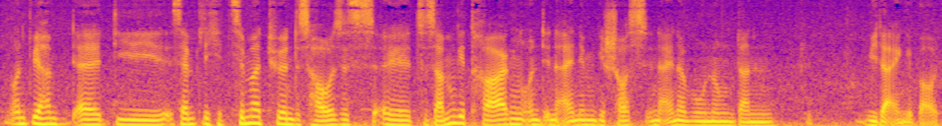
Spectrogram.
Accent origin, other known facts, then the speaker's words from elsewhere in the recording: Munich, Bavaria, Germany; wir sind ja Münchner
